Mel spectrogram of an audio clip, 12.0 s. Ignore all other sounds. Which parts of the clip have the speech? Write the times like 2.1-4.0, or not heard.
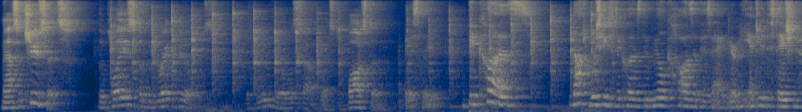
0.0-11.9.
